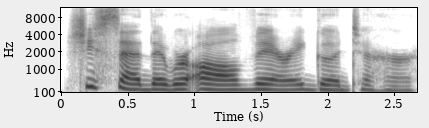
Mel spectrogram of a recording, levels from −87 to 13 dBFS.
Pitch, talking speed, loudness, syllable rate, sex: 195 Hz, 200 wpm, -16 LUFS, 4.3 syllables/s, female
